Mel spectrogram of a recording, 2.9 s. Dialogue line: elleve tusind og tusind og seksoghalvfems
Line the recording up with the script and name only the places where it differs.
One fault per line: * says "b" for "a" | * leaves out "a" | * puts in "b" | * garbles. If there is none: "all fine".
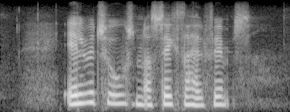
* leaves out "tusind og"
